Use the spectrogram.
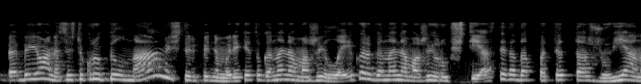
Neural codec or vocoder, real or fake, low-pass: none; real; 7.2 kHz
